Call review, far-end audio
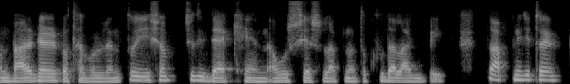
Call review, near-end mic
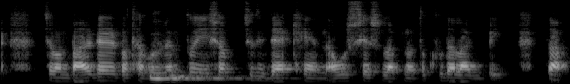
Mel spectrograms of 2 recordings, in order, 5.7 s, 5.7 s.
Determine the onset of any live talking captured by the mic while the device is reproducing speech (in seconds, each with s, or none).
1.5 s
